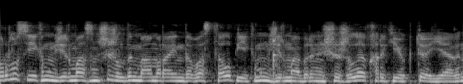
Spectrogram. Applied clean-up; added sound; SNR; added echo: none; Bowed string instrument; 17 dB; reverberation time 0.8 s.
